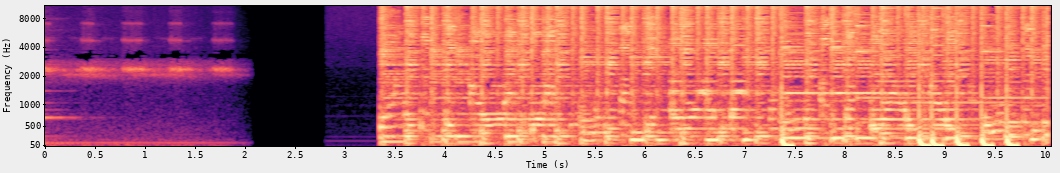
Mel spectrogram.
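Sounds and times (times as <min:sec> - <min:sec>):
crickets chirping: 0:00.0 - 0:02.1.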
